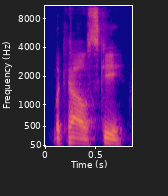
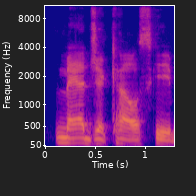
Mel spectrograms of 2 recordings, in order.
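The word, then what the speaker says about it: Majkowski: in that 89 Macowski, but it's spelled like Magicowski, but it's it's Macowski.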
